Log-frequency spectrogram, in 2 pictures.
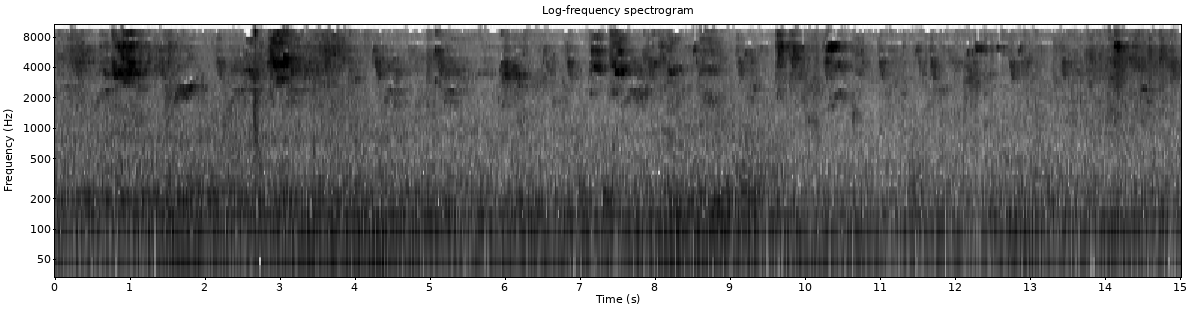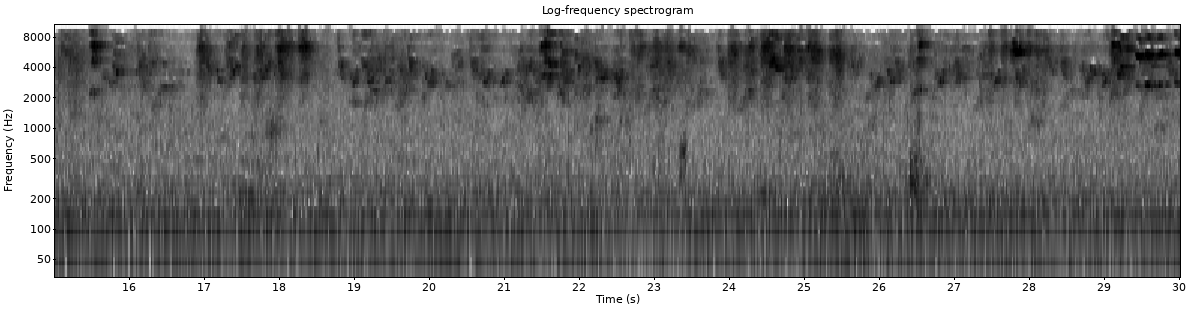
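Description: Birds chirping: many short, high chirps scattered irregularly, over a low steady background rumble.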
